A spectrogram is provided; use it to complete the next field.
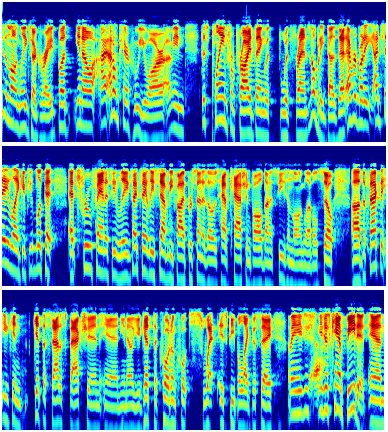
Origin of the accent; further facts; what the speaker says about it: Chicago, Illinois, United States; I mean, I'm from Chicago. Oh, I grew up in the northwest suburbs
